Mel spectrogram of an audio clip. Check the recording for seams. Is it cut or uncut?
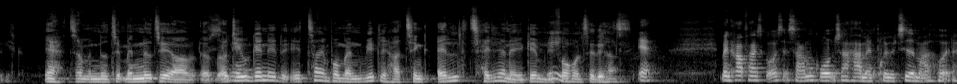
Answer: uncut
